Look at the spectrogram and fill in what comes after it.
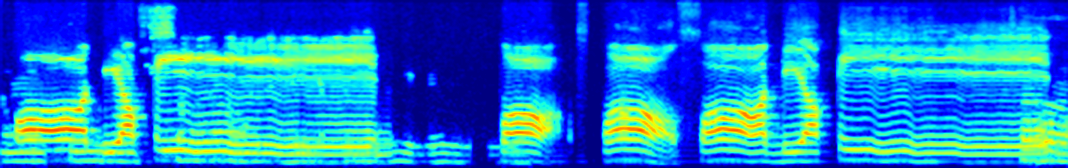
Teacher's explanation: Ujung gigi seri bawah dengan ujung lidah kita sejajar, satu ya. Kedua, pangkal lidah kita posisinya terangkat atau mengangkat ke langit-langit atas bagian dalam. Itu yang menimbulkan sifat sifat isti'la'nya. · Sembari pangkal lidah diangkat ke langit-langit atas yang menimbulkan sifat isti'la'nya. Isti'la'nya itu terjadi karena terangkatnya anak lidah atau pangkal lidah kita ke langit-langit atas bagian dalam.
